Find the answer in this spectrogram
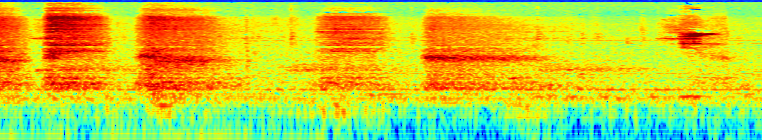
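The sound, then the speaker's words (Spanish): Slow, deep breaths during a guided breathing exercise: several long inhales and exhales as soft, airy rushes, each swelling and fading with short pauses between. “Inhala, exhala. Inhala, exhala. Adentro, afuera hasta el estómago, al pecho y suelta,”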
